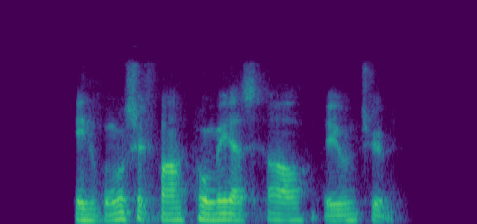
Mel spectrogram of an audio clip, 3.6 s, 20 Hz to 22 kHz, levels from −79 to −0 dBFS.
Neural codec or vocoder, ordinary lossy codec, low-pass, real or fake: codec, 16 kHz, 0.7 kbps, FocalCodec; Opus, 16 kbps; 7.2 kHz; fake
